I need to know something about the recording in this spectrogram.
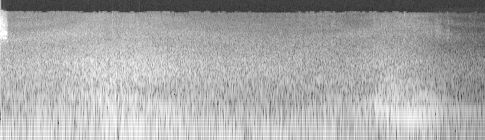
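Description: Steady low rumbling background noise, with faint sustained low tones coming in about four and a half seconds in, fading out at the very end.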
